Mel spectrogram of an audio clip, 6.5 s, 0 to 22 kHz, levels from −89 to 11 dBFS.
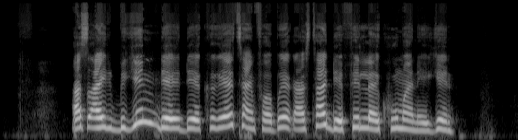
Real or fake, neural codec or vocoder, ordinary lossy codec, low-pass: real; none; Opus, 32 kbps; 19.8 kHz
